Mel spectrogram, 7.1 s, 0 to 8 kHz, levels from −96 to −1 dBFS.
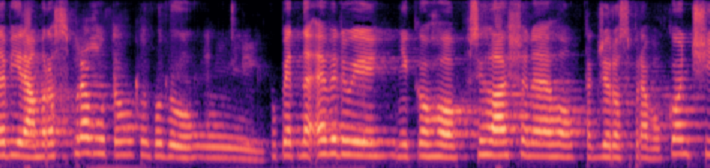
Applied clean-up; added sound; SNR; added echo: neural mask model Resemble Enhance denoiser.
